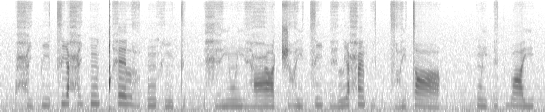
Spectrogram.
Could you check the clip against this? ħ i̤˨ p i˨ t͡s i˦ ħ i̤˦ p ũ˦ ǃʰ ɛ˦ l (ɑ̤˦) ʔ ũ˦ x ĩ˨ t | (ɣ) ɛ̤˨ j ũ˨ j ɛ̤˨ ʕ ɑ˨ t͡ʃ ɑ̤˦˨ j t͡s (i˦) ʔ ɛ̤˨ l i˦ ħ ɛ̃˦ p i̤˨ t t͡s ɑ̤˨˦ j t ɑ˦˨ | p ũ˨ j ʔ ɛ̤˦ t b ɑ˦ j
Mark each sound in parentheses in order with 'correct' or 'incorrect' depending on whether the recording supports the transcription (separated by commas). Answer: incorrect, incorrect, correct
